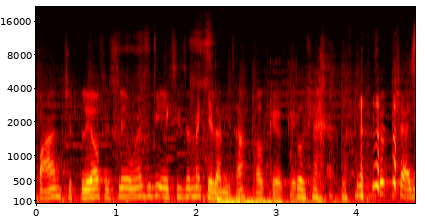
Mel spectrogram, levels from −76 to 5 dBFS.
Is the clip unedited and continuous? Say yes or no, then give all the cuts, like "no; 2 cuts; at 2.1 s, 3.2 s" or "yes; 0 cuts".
yes; 0 cuts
